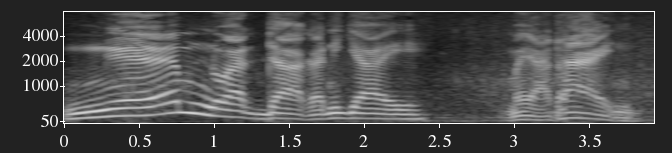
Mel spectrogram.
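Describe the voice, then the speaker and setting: A man with a Filipino Ilocano accent playing an eager, talkative, comically plaintive rustic young man in a radio drama, with drawn-out exclamations. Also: medium pitch, sing-song, sharp tone, slight background noise, exaggerated voice. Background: music.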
